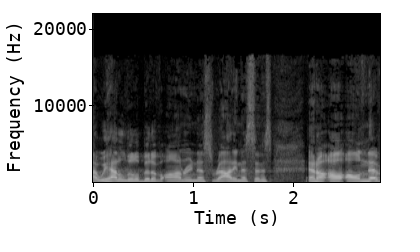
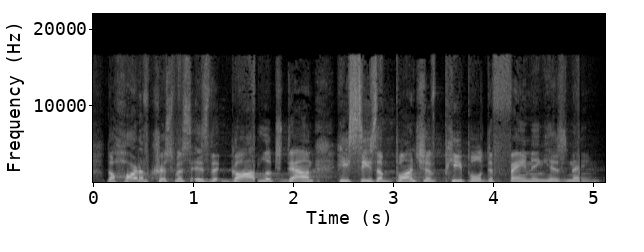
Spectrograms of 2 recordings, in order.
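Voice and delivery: normal talking voice

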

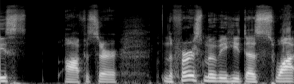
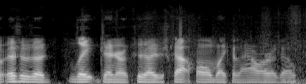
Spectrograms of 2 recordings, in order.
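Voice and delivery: mouth full; 3 semitones lower, 5 dB quieter than usual. Real, not acted. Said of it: "not talk with my mouth full".

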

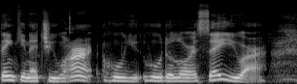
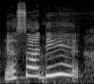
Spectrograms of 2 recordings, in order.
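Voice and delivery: much higher, squeaky put-on yeah-no-yeah; mock squeaky protest; slower than usual. Teasing her co-host, she squeaks a defence in a mock high voice. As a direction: squeal it like a cartoon defending herself.

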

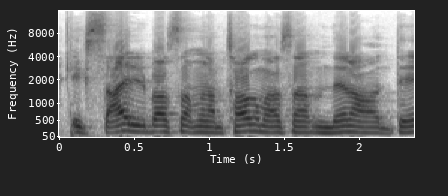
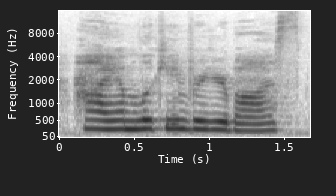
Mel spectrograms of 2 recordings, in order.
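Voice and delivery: high, softer walk-in customer voice; pretend customer; 5 semitones higher, 5 dB quieter than usual. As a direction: play a polite visitor asking at the desk. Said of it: "if I walked in and was like".

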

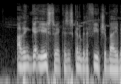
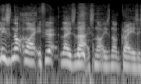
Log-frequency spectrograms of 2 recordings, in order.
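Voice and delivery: normal talking voice

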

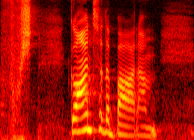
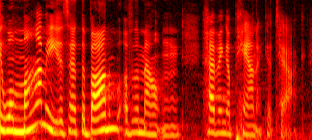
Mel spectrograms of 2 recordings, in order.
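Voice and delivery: usual speaking voice

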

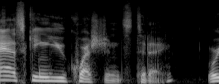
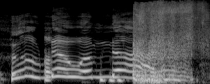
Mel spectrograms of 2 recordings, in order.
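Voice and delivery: high mocking Denny voice, cheerfully backing out; a higher, carefree brush-off in a mock voice; Denny impression; 12 semitones higher, much slower than usual. Host mocks the no-show DJ backing out, high and mocking. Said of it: "That was a pretty good Denny, too".

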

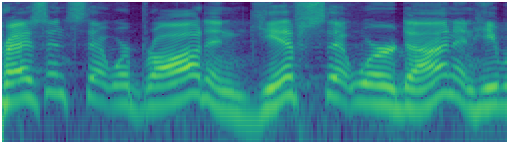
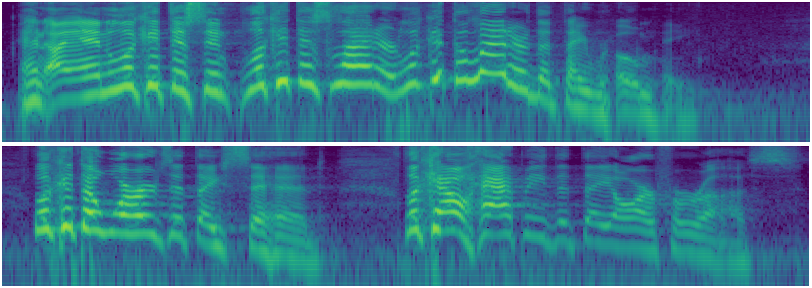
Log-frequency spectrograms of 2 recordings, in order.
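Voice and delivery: higher, eager look-at-this boasting; proud excited king; 8 semitones higher than usual. Acted. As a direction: brag like a delighted host. Hezekiah shows the letter.

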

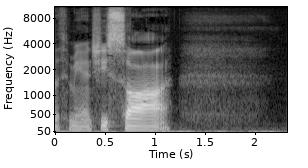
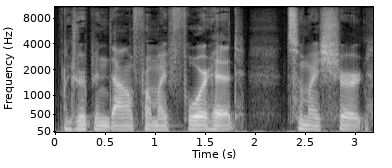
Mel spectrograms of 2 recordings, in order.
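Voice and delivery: ordinary delivery

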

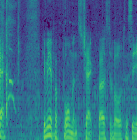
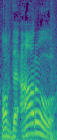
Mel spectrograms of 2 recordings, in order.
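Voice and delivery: dwarf voice a touch higher, Scots lilt, spinning a tall tale; boastful dwarf storyteller; 3 semitones higher than usual. Acted. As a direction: lean in and savour every boast.

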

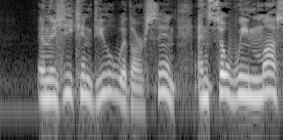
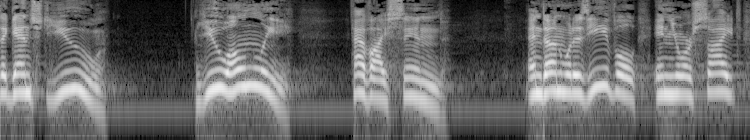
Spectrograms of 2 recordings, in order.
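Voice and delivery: fervent scripture reading; 5 semitones higher, 6 dB louder than usual. Acted. Pastor preaching David's confession to the congregation, impassioned. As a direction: proclaim it with full force.

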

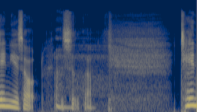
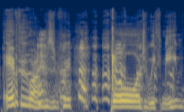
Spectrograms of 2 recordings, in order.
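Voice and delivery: laughing; 3 semitones higher, 8 dB louder than usual. Real, not acted. Telling co-host about her own long labour, laughing. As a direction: crack up mid-sentence.

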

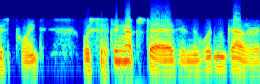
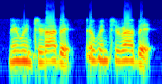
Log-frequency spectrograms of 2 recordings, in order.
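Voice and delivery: high-pitched, mildly projected excited cry; little one's excited shout; 11 semitones higher than usual. A narrator's reading. Baby rabbit Pook shouting for the Midwinter Rabbit, excited. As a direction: call it out high, like an eager little child. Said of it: "Pook shouted".

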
